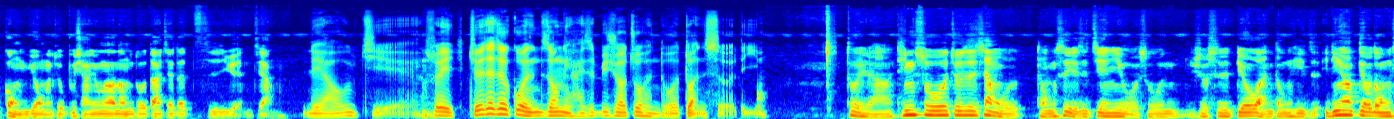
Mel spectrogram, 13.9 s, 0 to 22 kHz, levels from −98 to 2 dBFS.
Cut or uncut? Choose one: cut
